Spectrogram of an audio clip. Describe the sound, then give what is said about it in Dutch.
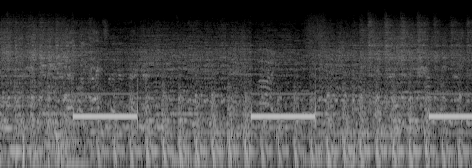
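A phone ringing tone, from a call placed to someone at a bar, repeats three times: steady, mid-pitched tones about a second long separated by pauses of two seconds, over continuous rumbling, clattering background noise. “Hij gaat wel lang over.”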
